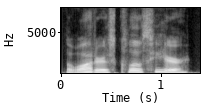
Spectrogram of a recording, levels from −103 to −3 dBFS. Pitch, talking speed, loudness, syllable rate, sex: 140 Hz, 215 wpm, -16 LUFS, 6.5 syllables/s, male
